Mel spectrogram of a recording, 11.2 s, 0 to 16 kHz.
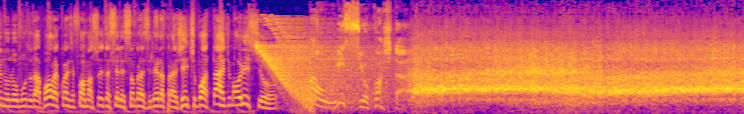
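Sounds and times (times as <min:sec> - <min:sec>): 
speech: 0:00.0 - 0:06.6
huge stadium crowd roaring and chanting ole: 0:04.6 - 0:11.1.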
